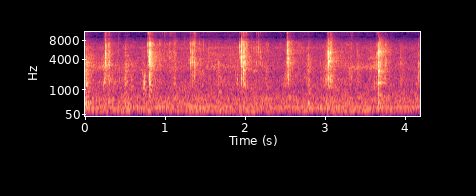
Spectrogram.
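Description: Close-miked mouth chewing a bite of bun-less cheeseburger, with wet lip smacks and mouth clicks about every half second.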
